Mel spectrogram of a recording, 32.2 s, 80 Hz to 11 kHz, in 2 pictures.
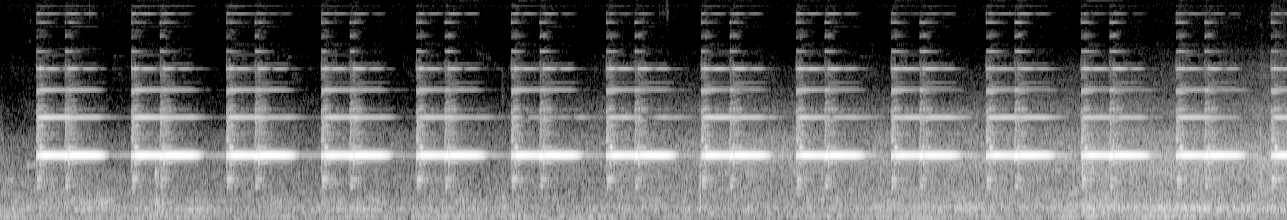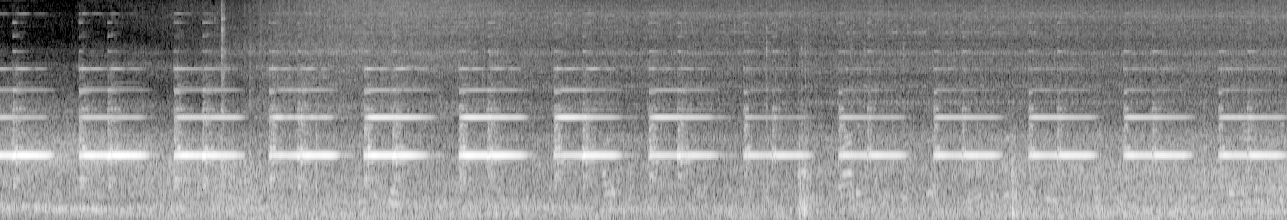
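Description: Level-crossing warning bell (ZV-01 electronic bell on AŽD 97 signals) ringing as the crossing activates: a clear electronic ding repeating about once a second, starting about half a second in.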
